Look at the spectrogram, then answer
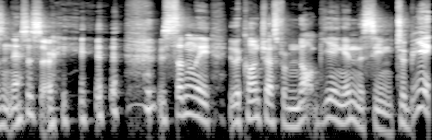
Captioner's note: laughter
